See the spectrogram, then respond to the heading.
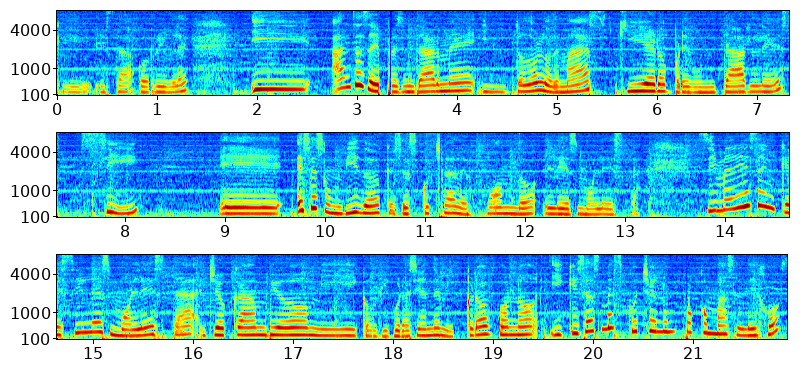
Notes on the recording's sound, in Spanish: El audio original cuenta con un zumbido, favor de tener sus precauciones. Especial colaboración en radio k-pop méxico.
